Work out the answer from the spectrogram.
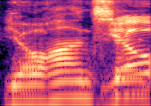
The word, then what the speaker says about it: Johan Santana: Johan Santana.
